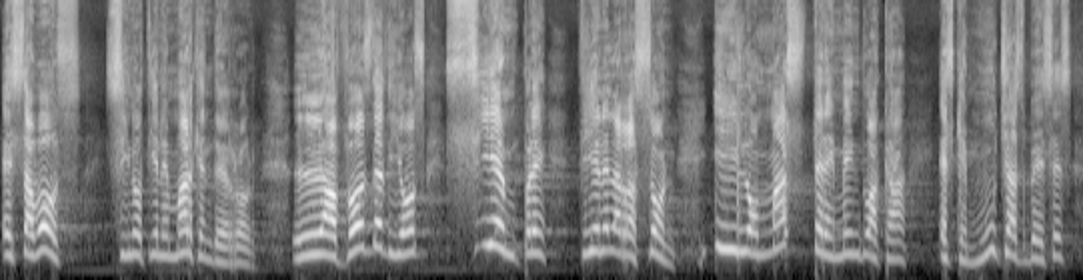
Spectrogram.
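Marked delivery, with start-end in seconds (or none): 2.9-6.8 building, louder emphatic proclamations; full preaching. Acted. Preacher proclaiming to the congregation, loud and emphatic. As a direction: drive each line home from the pulpit. Repeated refrain.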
